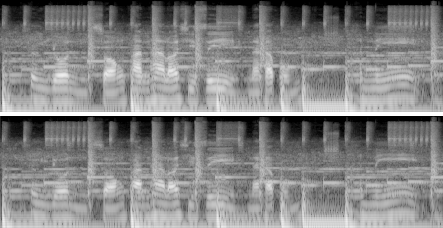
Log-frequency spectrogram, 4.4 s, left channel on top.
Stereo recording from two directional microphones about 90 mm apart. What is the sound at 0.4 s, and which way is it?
Music, centre (ahead or behind).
